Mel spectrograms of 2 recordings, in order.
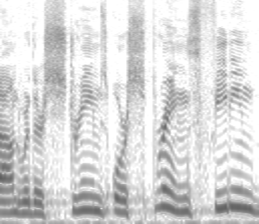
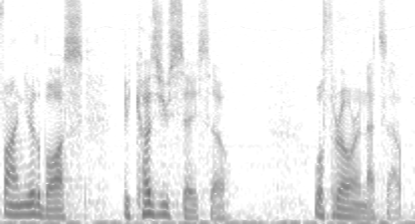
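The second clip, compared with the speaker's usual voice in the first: put-on resignation, lower, much quieter; 8 semitones lower, 11 dB quieter than usual. A speaker acting out Peter's reply, mock-resigned and grudging. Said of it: "There's some resignation in Peter's voice".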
